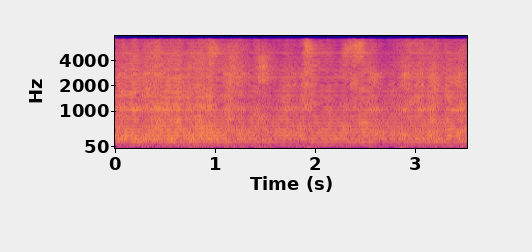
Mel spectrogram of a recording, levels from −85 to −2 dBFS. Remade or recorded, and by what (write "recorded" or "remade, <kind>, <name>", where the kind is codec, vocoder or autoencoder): remade, vocoder, WaveNeXt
